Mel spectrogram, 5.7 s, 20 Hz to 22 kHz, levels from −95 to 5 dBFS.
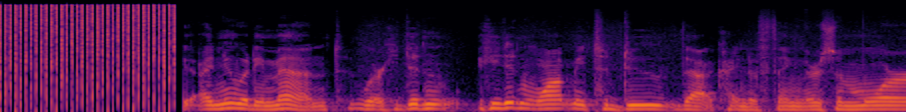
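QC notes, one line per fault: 0.00–1.15 s, compressed stream played as audio: an undecoded AC-3 bitstream went out as plain samples, so 4 ms noise bursts repeating 31.25 times a second chatter as loud static.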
